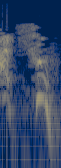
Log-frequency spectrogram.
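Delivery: sharp high sneeze. Acted. Magician sneezing amid the bees, high sneeze. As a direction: let a sneeze burst out.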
